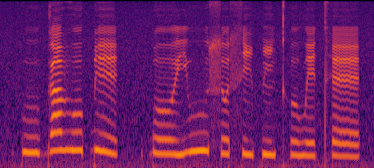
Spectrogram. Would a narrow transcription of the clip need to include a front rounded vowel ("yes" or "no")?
no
